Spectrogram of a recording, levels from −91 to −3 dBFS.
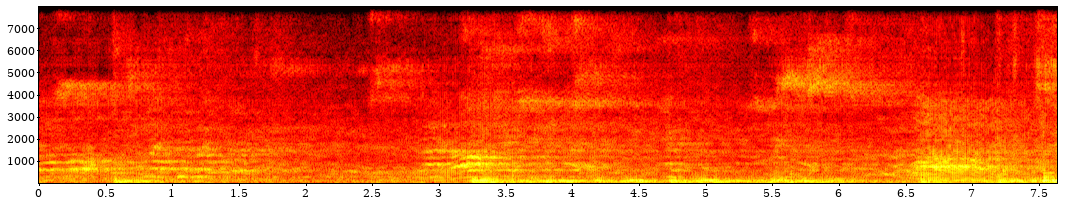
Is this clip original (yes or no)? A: no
